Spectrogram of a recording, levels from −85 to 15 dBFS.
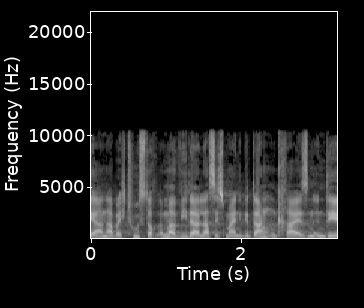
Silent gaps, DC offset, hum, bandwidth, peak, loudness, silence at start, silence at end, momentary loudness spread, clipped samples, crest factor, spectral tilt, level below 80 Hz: none; under 0.1%; none; 11 kHz; -2 dBFS; -18 LUFS; 0 s; 0 s; 6 LU; under 0.1%; 16 dB; -1.5 dB/octave; -68 dBFS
